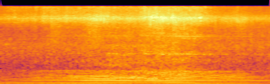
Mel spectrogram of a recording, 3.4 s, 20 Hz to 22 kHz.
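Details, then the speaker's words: Honda Beat FI (Beat ESP New) scooter idling after piston replacement; before, oil and second compression rings caused oil loss and harsh noise at the front of the head at 4000–5000 rpm. Now steady smooth idle, even low hum, no knocking or rattling, healthy. "Ini suaranya sudah halus, sudah seperti standar."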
